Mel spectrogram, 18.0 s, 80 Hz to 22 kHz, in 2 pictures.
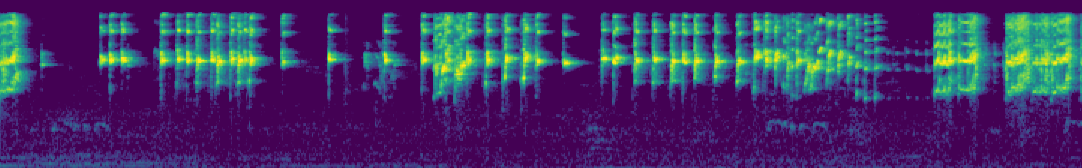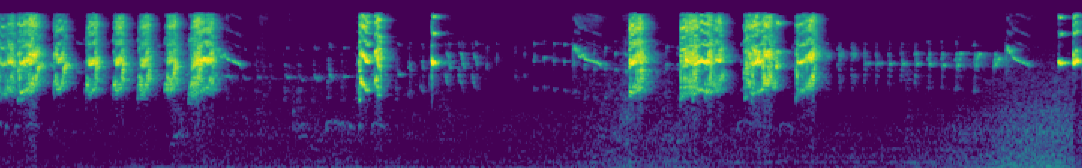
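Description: Lovebird's ngekek: long runs of rapid, high-pitched chattering trills. The longest runs fall about 4 to 7 seconds in and 8 to 11 seconds in, with shorter bursts and brief pauses between.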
